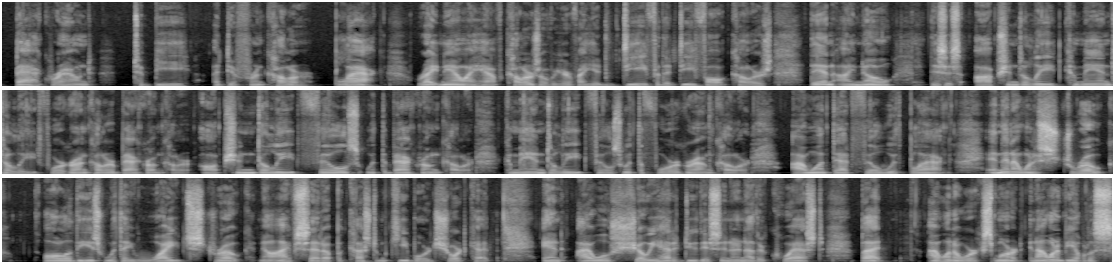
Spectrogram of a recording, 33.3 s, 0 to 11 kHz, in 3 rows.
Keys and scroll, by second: 13.7 alt+BackSpace, 16.3 super+BackSpace, 18.2 alt+BackSpace.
